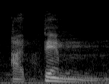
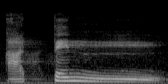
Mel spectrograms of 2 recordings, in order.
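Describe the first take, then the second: First: "atem" slowly, closing the lips on a final m. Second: "Aten" ending on a clear n, drawn out. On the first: Teacher contrasting "atem" for the students. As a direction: end "atem" on m, not n. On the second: Teacher modelling "Aten" for the students. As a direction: end "Aten" on n, not m. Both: Shown as a demonstration. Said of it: "una pequeña sutileza en la pronunciación".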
